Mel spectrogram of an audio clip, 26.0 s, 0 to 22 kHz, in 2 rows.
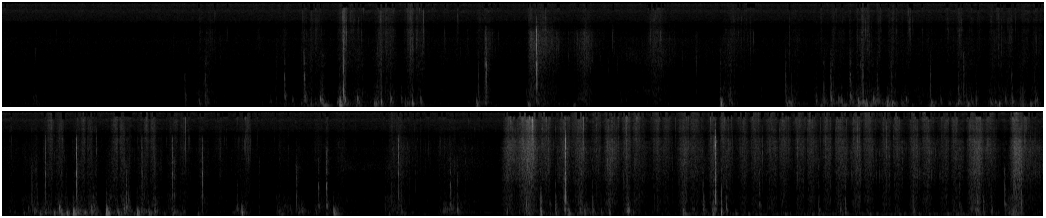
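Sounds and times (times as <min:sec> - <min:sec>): bed creaking: 0:03.4 - 0:05.3, 0:05.9 - 0:22.2.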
